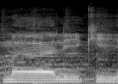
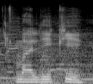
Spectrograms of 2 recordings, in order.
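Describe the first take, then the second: First: The first vowel is drawn out long. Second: The first vowel is short, not lengthened. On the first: The speaker calls it right. "seharusnya dibaca" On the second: The speaker calls it wrong. "tidak dibaca mat"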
